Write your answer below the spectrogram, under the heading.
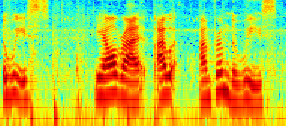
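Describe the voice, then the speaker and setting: A woman streamer chatting loudly and nervously to her viewers, thinking out loud and swearing freely. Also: medium pitch, a little slow, slight background noise. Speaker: streamer playing a roleplay character. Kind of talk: casual chat to stream viewers.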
